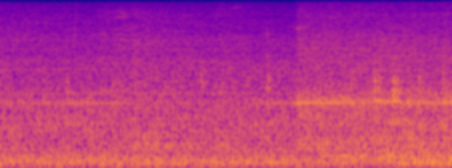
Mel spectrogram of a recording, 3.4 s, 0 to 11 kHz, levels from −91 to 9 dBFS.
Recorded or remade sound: recorded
